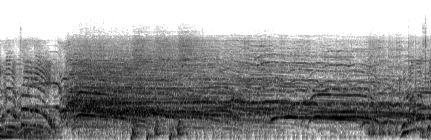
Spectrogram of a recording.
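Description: Bar crowd cheering and screaming, many voices whooping at once, taking over as the music stops about a second in; music starts up again near the end.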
